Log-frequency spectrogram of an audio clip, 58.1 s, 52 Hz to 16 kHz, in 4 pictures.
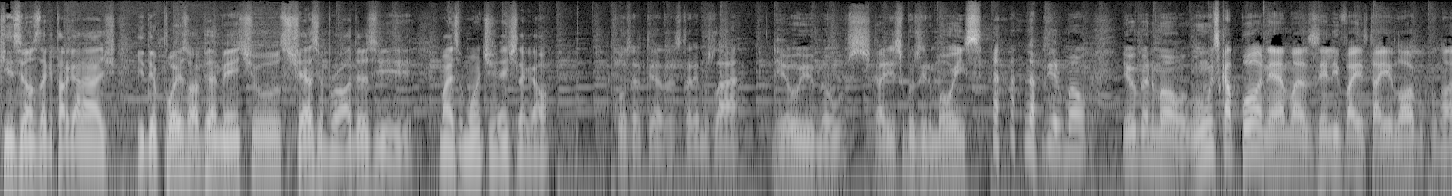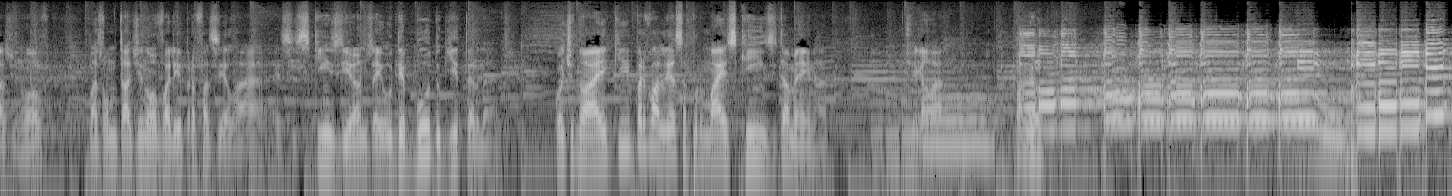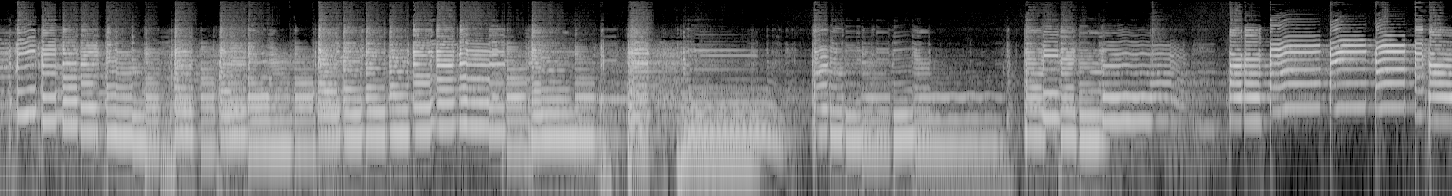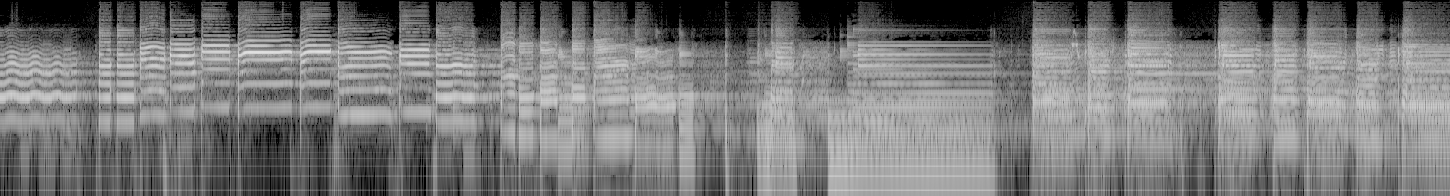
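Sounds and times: electric guitar lead lines: 22.4 - 58.0
ringing low guitar note: 23.2 - 25.8.

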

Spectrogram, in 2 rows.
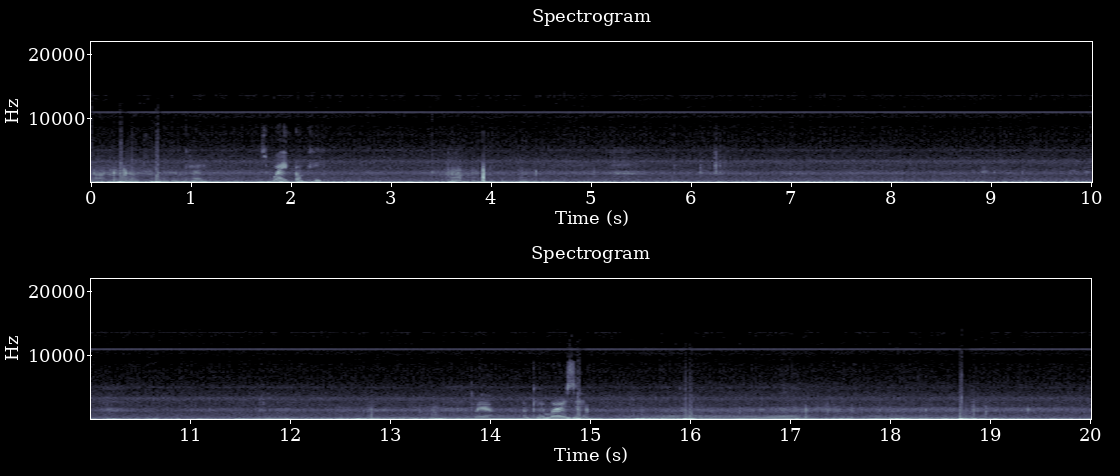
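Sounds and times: faint street traffic hum: 0.0 - 20.0.

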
